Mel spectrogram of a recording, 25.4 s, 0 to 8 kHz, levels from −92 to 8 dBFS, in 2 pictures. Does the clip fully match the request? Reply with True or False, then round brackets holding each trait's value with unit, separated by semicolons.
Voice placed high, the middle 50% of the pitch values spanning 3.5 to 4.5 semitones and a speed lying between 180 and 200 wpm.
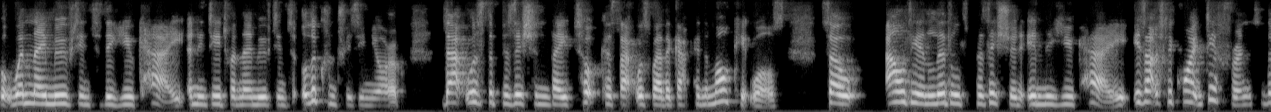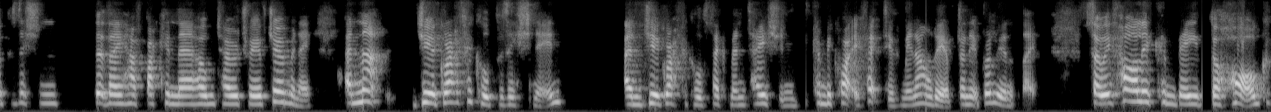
True (235 Hz; 4.0 semitones; 195 wpm)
